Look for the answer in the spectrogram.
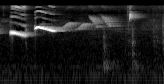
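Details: Two rich whistled notes from a green-winged saltator, the first falling and the second sliding down into a long thin warble, ending with a brief high chip, sung in the Paraná style.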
